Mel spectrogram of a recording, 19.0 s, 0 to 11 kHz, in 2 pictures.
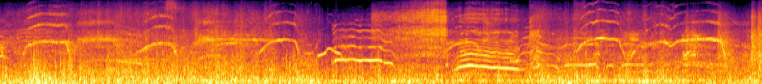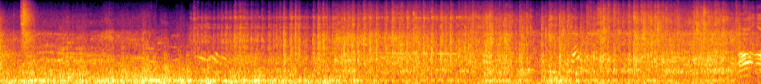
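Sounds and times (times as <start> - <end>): roller coaster cars rumbling on track: 0.0 - 19.0.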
